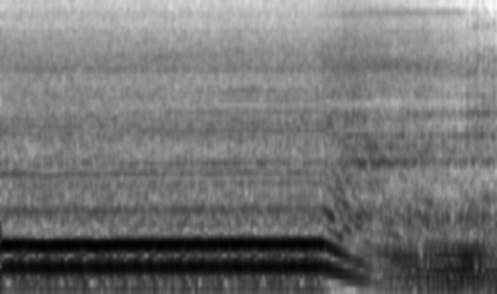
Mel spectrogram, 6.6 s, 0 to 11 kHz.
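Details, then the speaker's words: 1989 Husqvarna 254 G two-stroke chainsaw after carburetor refurbishment, idle set to about 3000 rpm, no-load top speed 13,000+ rpm: steady high-rev scream, then falls cleanly to a settled idle; running smooth and healthy. "I’ll set it to 3000rpm Sounds like a good speed right about here"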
